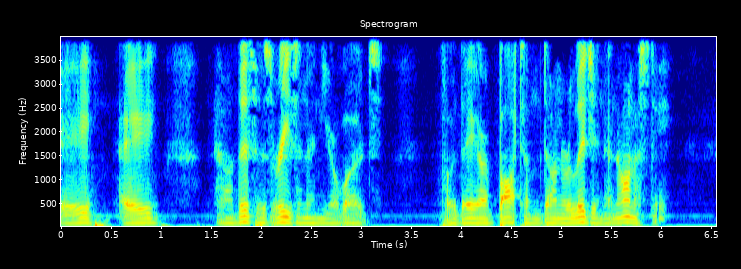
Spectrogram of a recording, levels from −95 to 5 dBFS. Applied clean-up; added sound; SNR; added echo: none; none; none; none.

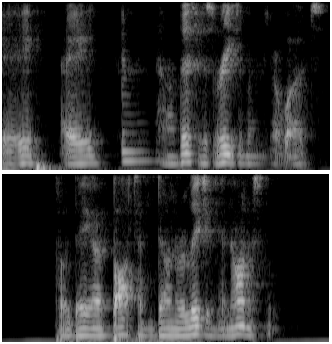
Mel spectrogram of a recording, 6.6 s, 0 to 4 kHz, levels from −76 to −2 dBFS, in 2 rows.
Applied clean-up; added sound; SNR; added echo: neural mask model DeepFilterNet 3.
